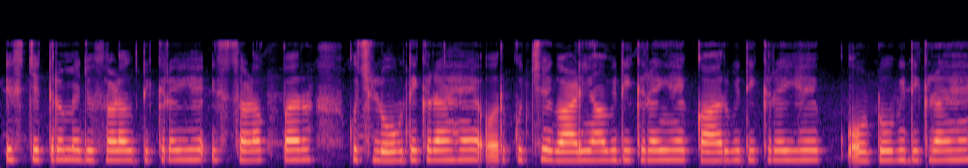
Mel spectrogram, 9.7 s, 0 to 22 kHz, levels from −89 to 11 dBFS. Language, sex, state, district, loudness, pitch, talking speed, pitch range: Hindi, female, Rajasthan, Churu, -18 LUFS, 225 Hz, 205 wpm, 220-230 Hz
